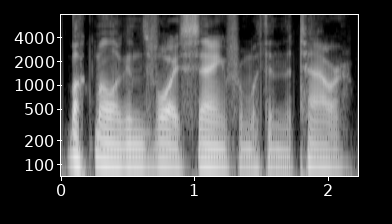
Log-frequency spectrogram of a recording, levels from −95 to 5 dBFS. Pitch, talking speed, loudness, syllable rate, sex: 85 Hz, 215 wpm, -19 LUFS, 6.3 syllables/s, male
